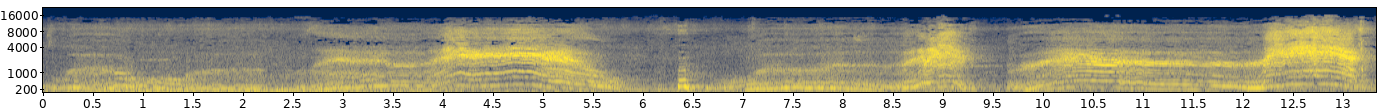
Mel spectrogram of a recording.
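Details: Timid orange cat yowling in long drawn, arching wails, three main howls rising and falling with rich harmonics, separated by short pauses, a brief sharp burst near nine seconds.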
